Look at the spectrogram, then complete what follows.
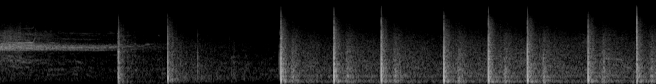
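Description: Daytime fireworks display: a high whistle fades out in the first second, then sharp aerial shell bangs, two a little after one second in and, from near the middle, a steady string of about two bangs a second, each echoing.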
